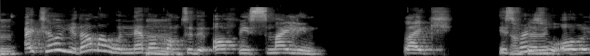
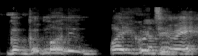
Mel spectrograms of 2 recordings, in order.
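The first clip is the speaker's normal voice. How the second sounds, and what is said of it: Imitates a grumpy man's voice. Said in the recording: “I don't know if I made that impression well”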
